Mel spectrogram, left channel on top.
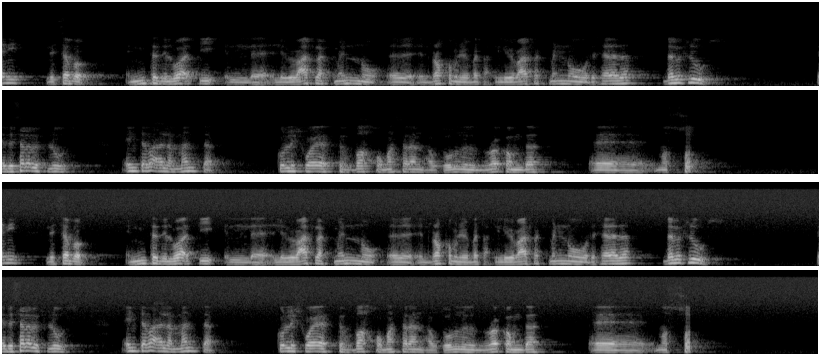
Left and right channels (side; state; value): right; noise; hiss, 18 dB below the sound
